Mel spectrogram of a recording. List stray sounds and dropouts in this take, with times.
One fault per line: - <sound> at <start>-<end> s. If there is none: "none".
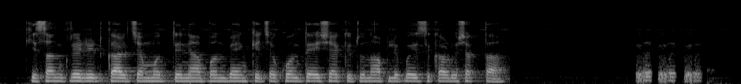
- laugh at 6.4-7.0 s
